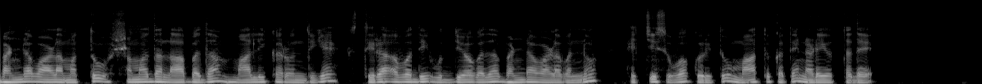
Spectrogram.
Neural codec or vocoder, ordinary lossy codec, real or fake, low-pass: vocoder, 44.1 kHz, 128 mel bands every 512 samples, BigVGAN v2; none; fake; 14.4 kHz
